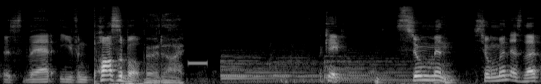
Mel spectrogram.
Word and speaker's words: Seungmin: Seungmin in the building. Oh, I pronounced his name really good.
